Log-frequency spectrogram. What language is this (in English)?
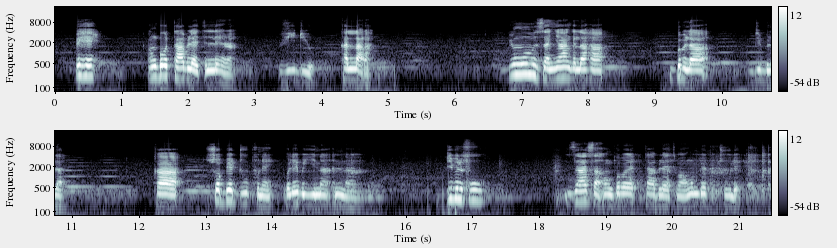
Dagbani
